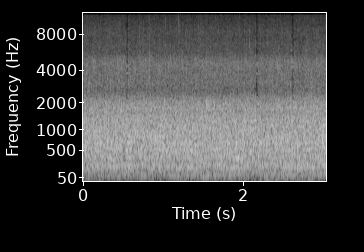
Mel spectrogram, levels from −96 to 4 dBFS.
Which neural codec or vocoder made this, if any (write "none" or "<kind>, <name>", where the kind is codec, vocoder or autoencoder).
none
